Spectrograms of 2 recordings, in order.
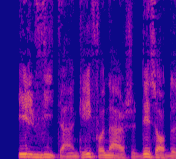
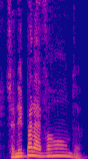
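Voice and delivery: higher-pitched weary reassurance; 8 semitones higher, 4 dB louder than usual. A narrator's reading. Hermione reassuring Ron about the girl, weary. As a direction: reassure with tired patience. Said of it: "d'un ton las".

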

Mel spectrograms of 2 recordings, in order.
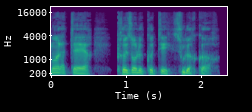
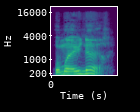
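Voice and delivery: Arsène cuts in, pitch raised; cutting in; 7 semitones higher, 3 dB louder than usual. Acted. Arsène cutting in on Cécile, quick interjection. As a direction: jump in before she finishes. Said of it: "coupa Arsène".

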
